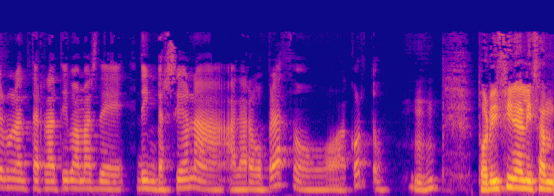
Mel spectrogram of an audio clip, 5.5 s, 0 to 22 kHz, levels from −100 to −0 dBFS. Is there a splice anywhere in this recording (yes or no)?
yes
